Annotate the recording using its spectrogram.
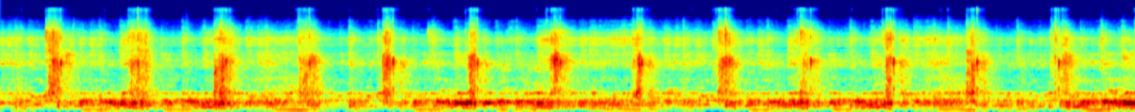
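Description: A group of children clapping hands in unison, a sharp clap about once a second, in a body-percussion routine over a music track with singing.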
